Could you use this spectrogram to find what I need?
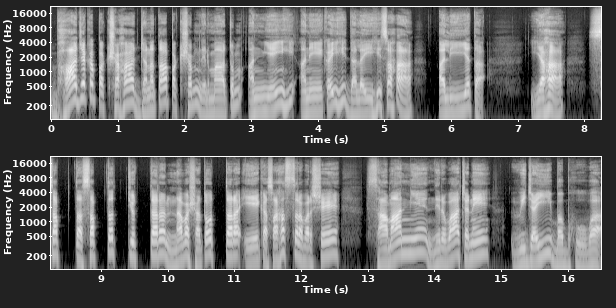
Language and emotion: Sanskrit, neutral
